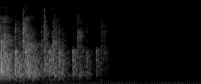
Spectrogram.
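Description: Audience applauding, the claps thinning out and then cutting off suddenly about a second in.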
